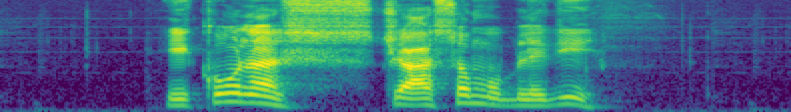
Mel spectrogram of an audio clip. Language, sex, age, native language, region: Slovenian, male, 50-59, Slovenian, Central Slovenia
